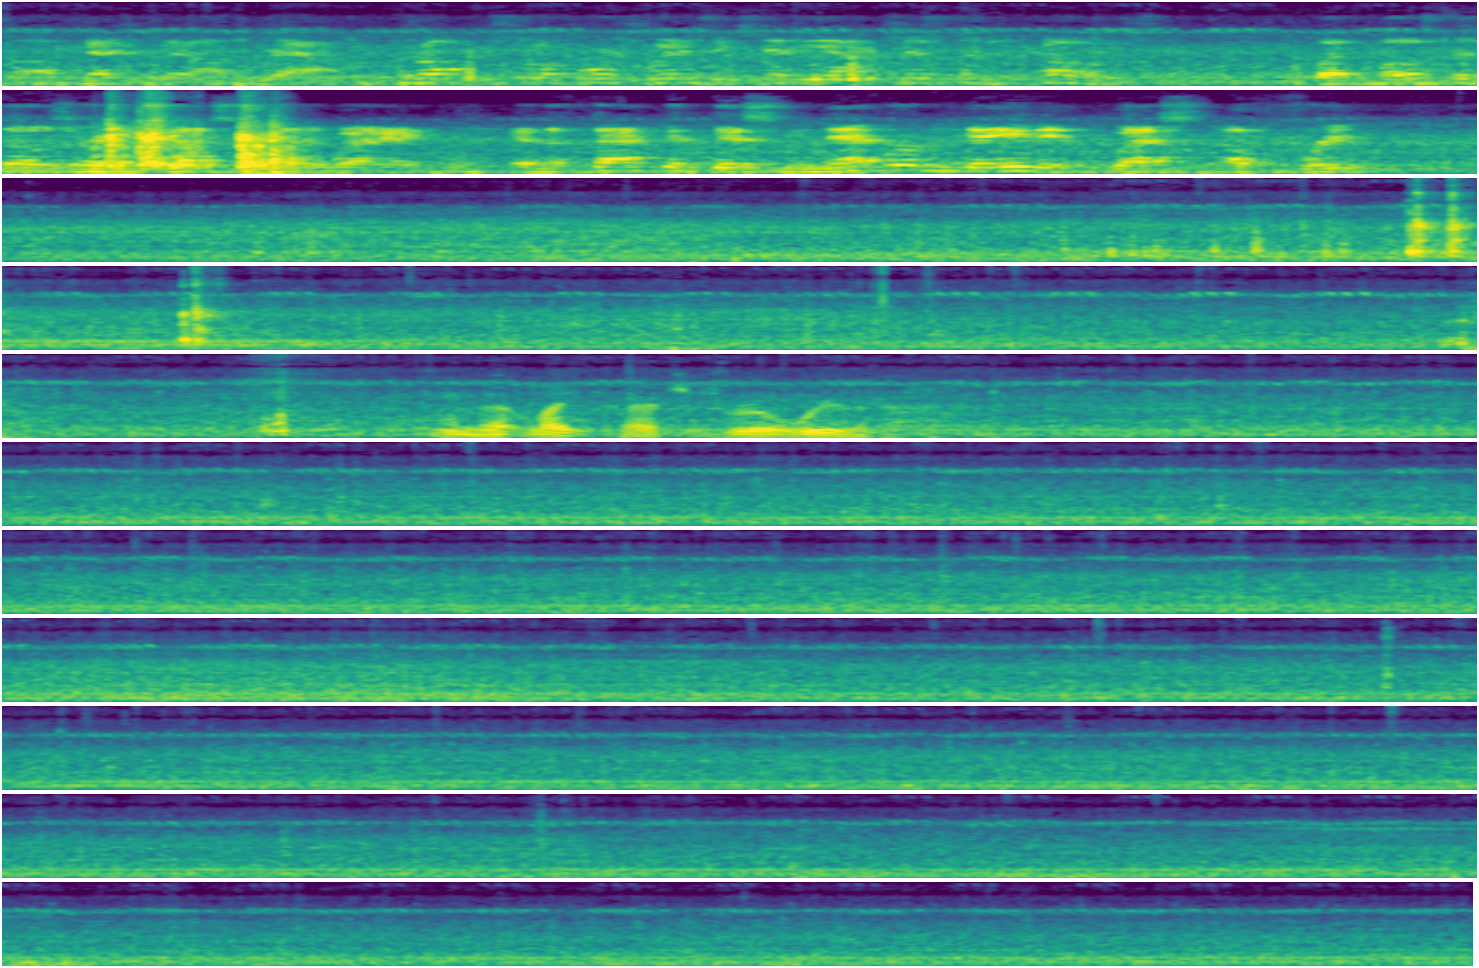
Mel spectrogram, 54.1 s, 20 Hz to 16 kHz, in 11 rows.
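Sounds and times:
faint hiss: 0.0 - 53.8
crickets chirping: 0.0 - 54.0.

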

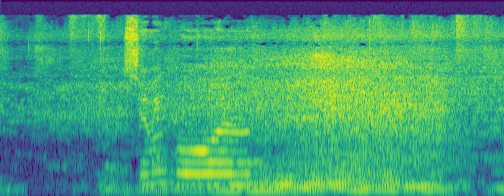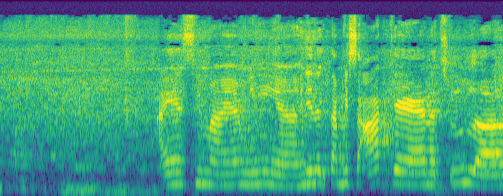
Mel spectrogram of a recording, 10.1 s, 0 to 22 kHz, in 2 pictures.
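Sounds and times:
vehicle engine hum: 0.0 - 6.8.

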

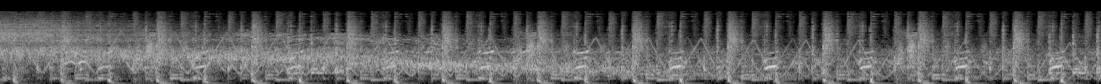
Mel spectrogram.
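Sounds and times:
house dance music: 0.0 - 11.0
warbling chirping sounds: 0.4 - 9.0.

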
